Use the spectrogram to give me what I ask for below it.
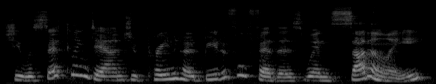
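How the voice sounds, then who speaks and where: A woman preschool teacher reading a picture book aloud to children, gentle and expressive. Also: mid-range voice. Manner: gentle, slow, expressive storytelling.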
